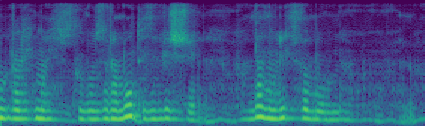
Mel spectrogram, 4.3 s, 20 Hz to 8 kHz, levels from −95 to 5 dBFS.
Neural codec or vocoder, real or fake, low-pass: autoencoder, 22.05 kHz, a latent of 192 numbers a frame, VITS, trained on one speaker; fake; 7.2 kHz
